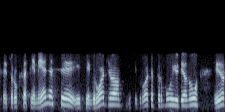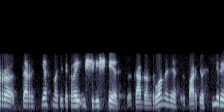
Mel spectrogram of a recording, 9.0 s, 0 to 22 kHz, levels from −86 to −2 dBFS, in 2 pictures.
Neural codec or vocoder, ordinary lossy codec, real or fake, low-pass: none; Opus, 64 kbps; real; 3.6 kHz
